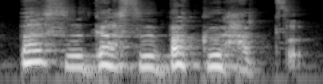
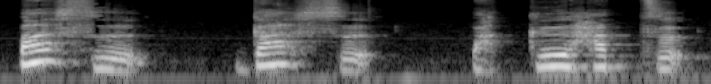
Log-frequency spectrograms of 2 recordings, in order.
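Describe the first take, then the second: First: It is said fast. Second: It is said slowly.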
